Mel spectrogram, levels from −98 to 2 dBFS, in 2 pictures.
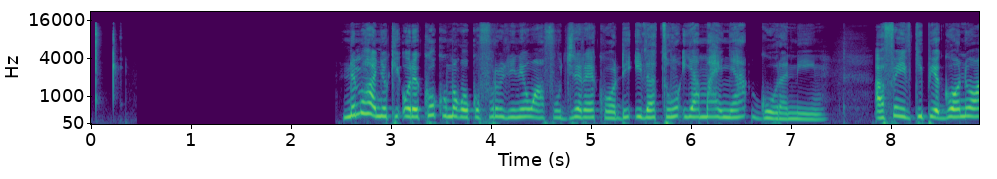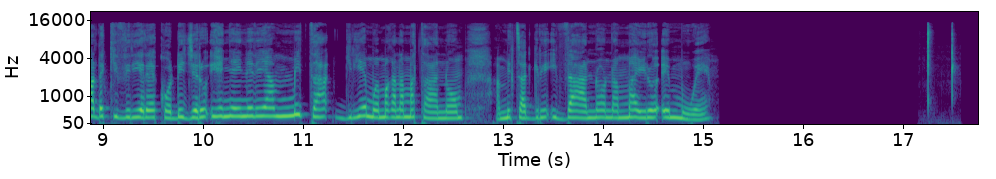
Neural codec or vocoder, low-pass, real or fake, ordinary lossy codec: none; 14.4 kHz; real; none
